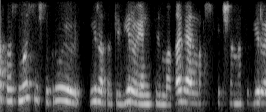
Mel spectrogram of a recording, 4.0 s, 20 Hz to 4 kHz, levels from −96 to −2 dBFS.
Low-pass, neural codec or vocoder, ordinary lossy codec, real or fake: 3.6 kHz; none; Opus, 16 kbps; real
